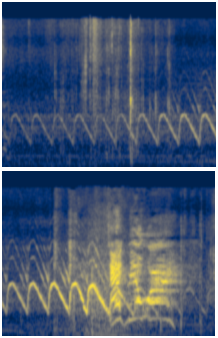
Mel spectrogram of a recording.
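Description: Siren in a fast yelp, about three rising-and-falling sweeps a second, getting steadily louder over the first four and a half seconds; near the end lower sweeps join in.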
